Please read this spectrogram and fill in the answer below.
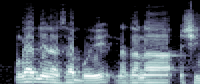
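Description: Only speech: a man talking steadily.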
